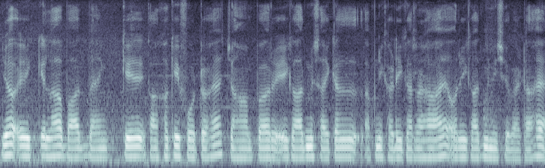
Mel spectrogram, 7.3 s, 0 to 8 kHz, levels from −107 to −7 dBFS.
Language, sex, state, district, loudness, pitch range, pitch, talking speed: Hindi, male, Uttar Pradesh, Budaun, -21 LUFS, 120-135 Hz, 125 Hz, 205 wpm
